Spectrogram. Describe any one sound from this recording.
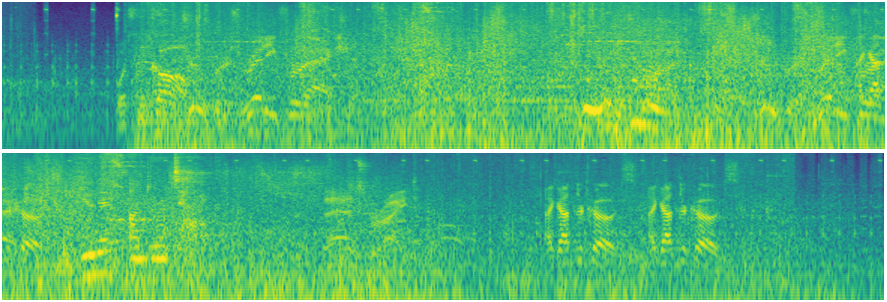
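Gunfire and explosions rattle in a busy battle.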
